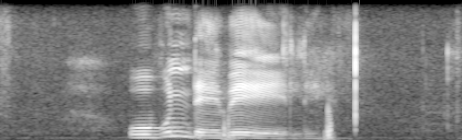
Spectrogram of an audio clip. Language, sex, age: South Ndebele, female, 19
